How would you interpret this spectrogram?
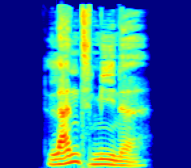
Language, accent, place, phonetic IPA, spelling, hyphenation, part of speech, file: German, Germany, Berlin, [ˈlantˌmiːnə], Landmine, Land‧mi‧ne, noun, De-Landmine.ogg
- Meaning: land mine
